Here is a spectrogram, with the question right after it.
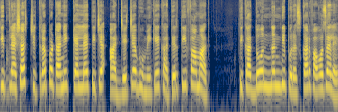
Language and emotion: Goan Konkani, neutral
